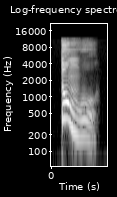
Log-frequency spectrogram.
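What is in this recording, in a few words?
"dong4 wu4", Chinese; HSK3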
